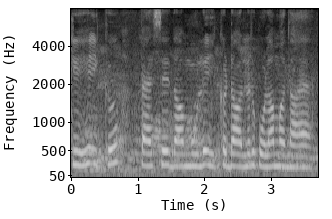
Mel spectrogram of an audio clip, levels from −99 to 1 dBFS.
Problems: background sounds at intervals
